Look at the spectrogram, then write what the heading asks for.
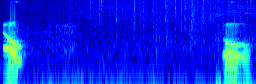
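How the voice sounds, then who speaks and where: Very deep-voiced man streaming a game. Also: huge pitch swings, narrow, tinny audio, slight background noise. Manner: halting, thinking aloud. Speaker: livestreamer playing a video game. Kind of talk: casual live gameplay commentary.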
